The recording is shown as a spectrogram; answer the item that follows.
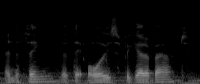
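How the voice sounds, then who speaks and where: Male narrator, low and gravelly, measured scripted read, music bed. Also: steady tone. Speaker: documentary narrator. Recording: music behind the voice.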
